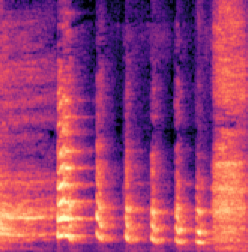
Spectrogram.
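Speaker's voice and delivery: silent high wheeze of laughter; breathless wheezing laugh. Real, not acted. Laughing at the drawers card, breathless wheeze.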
